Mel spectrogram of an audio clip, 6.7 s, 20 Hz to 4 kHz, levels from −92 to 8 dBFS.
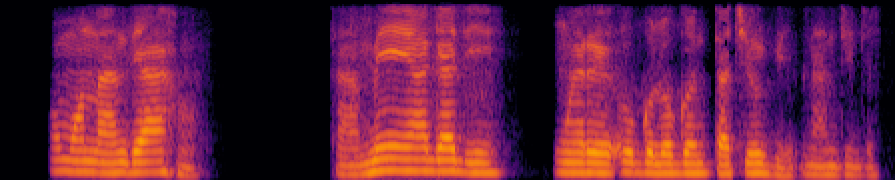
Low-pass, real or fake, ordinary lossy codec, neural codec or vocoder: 3.6 kHz; real; AAC, 24 kbps; none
